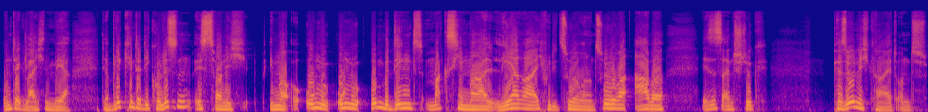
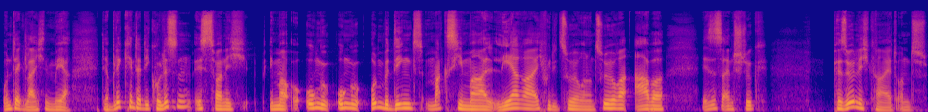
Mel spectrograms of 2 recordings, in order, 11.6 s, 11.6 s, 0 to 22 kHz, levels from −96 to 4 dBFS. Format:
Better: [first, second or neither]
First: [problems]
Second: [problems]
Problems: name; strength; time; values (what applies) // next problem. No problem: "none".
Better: second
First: distortion; slight; 8% of the sound clipped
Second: none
